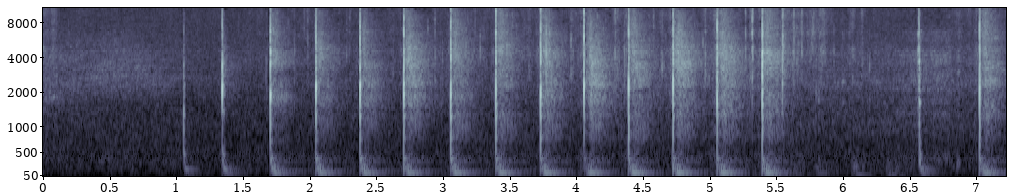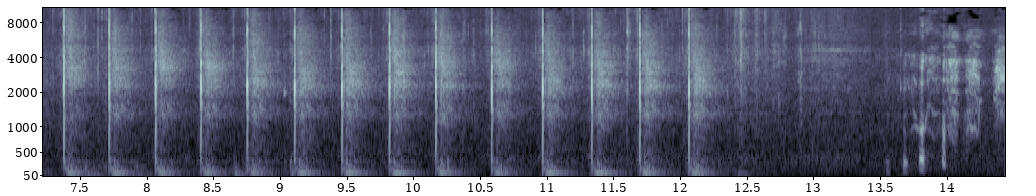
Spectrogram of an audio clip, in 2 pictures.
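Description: A wooden stick batoning an HX Outdoors AK-47 fixed-blade knife through a bone-dry, very hard dead larch branch about 40 mm thick. It makes even, sharp knocks, about three a second, with a short pause midway, each blow driving the blade a little deeper.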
